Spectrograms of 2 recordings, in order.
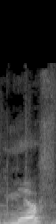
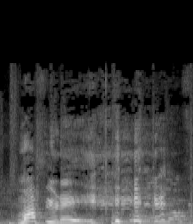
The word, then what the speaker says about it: Morphe: Please, is this pronounced Morph or Morphe? Morphe Ray.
